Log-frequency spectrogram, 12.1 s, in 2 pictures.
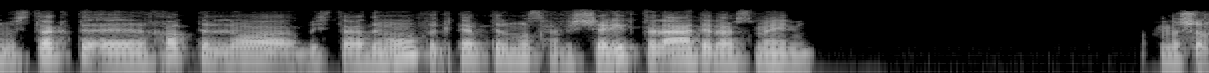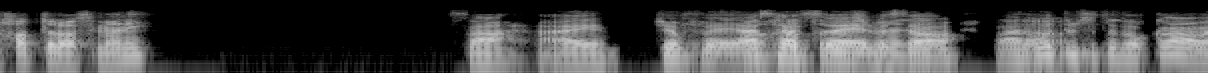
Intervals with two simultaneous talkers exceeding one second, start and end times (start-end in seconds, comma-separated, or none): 9.8-11.5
